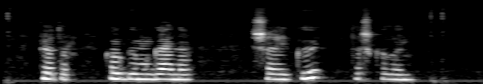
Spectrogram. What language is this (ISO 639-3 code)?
mrj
